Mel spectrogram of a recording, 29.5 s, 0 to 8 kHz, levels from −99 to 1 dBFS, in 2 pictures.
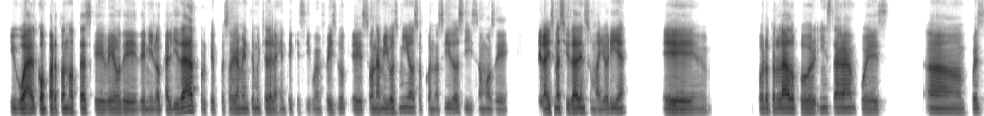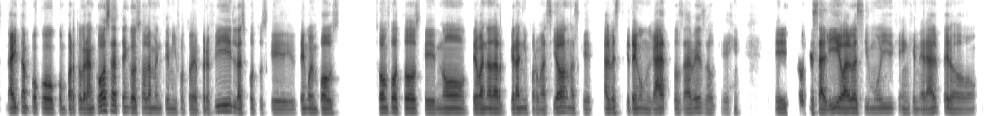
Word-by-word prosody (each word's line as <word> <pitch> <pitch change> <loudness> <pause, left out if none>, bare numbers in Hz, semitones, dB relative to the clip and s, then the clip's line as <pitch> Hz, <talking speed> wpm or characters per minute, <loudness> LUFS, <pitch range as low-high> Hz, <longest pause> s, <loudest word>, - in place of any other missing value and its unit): igual 110 +1 +6
comparto 110 +1 +2
notas 110 +1 -1
que 105 -1 -3
veo 100 +1 0
de 95 -2 -1
de 100 -1 -2
mi 95 0 -5
localidad 105 +9 +5
porque 105 - -10
pues - - -18
obviamente 105 0 -2
mucha 110 0 -5
de 105 - +1
la 100 - -4
gente 105 +1 -13
que 105 - -25
sigo 105 0 -17
en 105 - -14
Facebook, 110 +2 -8
eh, 100 -1 -3
son 105 +1 -4
amigos 105 +1 -1
míos 120 0 -4
o - - -17
conocidos 105 +4 -8
y 100 -2 -14
somos 100 -1 -11
de 95 -2 -8 0.5
de - - +4
la 100 - +10
misma 115 +1 +1
ciudad 110 0 +5
en 115 - +1
su 110 - -18
mayoría, 105 +4 -1 0.5
eh, 100 0 +3 0.8
por 110 0 -5
otro 115 +1 -4
lado, 115 0 +6
por 105 0 -2
Instagram, 120 0 +1
pues, 100 -1 -6 0.5
ah, 110 -2 +1
pues 115 0 -7
ahí 120 0 +7
tampoco 120 -3 -1
comparto 110 +2 -4
gran 110 +1 +3
cosa, 155 0 +3
tengo 120 -1 -1
solamente 115 -2 -7
mi 105 -1 -12
foto 105 0 -14
de 100 - -4
perfil, 145 +7 -3
las 105 0 0
fotos 110 0 -15
que, 100 -1 -8
tengo 110 0 -1
en 105 - -9
post, 110 +1 -1 0.5
son 115 0 +1
fotos 115 -1 +1
que 105 -1 -3
no 110 0 -1
te 105 - +2
van 110 +1 +2
a 110 - +4
dar 110 -1 +2
gran 110 +1 +2
información 105 +4 -1
más 110 0 -11
que, 100 -1 -13 0.2
tal 110 +1 0
vez 105 -2 -6
que - - -10
tenga 110 0 +4
un 105 -2 -12
gato, 110 -2 +3
¿sabes?, 110 +3 -4
o 100 -2 -13
que, - - -20 0.9
o - - -6
que - - -1
salí, 105 +5 +4
o 110 - +6
algo 115 +1 +5
así 115 0 -6
muy 115 +1 -10
en 100 0 -10
general, 100 +4 -2
pero, 100 -3 -5
110 Hz, 190 wpm, -24 LUFS, 100-115 Hz, 0.9 s, la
